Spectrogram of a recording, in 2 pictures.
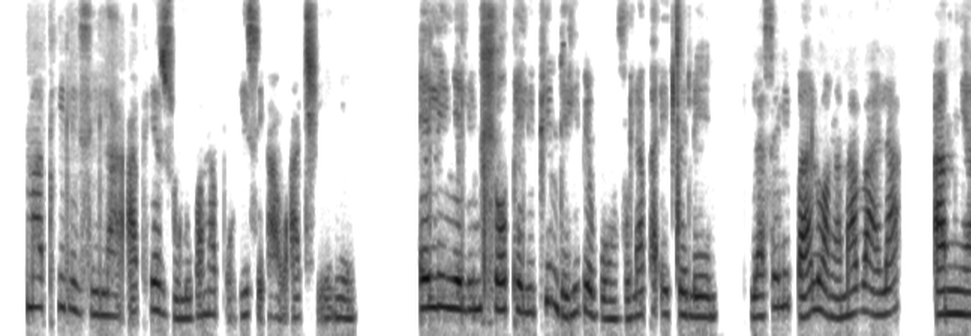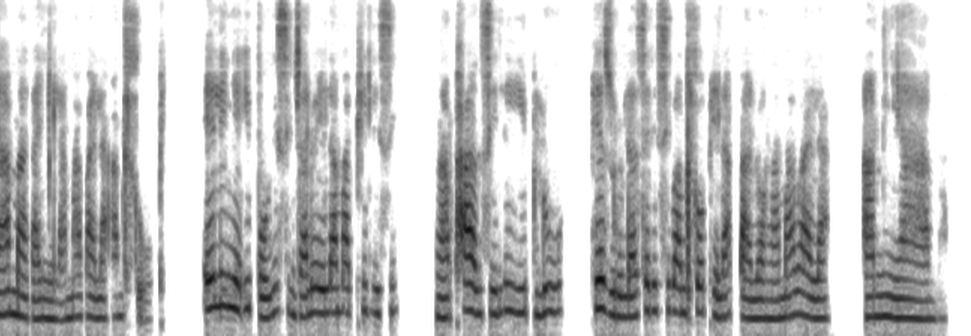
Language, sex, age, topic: North Ndebele, female, 18-24, health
